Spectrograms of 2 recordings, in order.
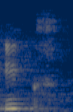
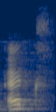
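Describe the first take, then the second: First: The letter is said as 'iks'. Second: The letter is not said as 'iks'. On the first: The speaker calls it right. "tapi X, I K S" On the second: The speaker calls it wrong. "bukan X"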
